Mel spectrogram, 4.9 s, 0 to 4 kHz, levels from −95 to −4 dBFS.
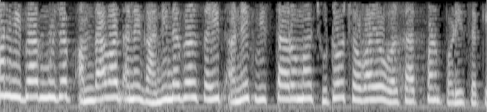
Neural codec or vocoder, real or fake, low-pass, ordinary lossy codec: none; real; 3.6 kHz; AAC, 16 kbps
